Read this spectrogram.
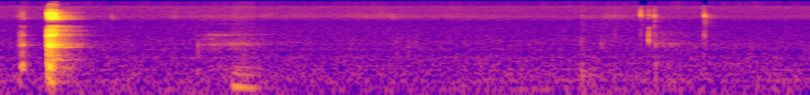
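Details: Hiccup on waking in the early morning, possibly after drinking too much the day before; one sharp, abrupt hiccup with a brief catch of breath, then faint small mouth sounds in a quiet room.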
